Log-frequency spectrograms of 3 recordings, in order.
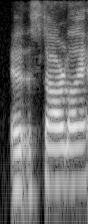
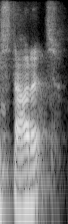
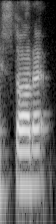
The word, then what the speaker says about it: Starrett: I know that Starlet, as I used to pronounce it, Starlet. Shane Starrett. Sorry, Starrett.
